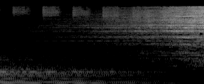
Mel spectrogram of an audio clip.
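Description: Breakcore track in a breakdown: the beat drops out, leaving a faint low hum and quiet high ticks about three a second. In the second half a noise sweep swells and rises, building toward the drop.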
